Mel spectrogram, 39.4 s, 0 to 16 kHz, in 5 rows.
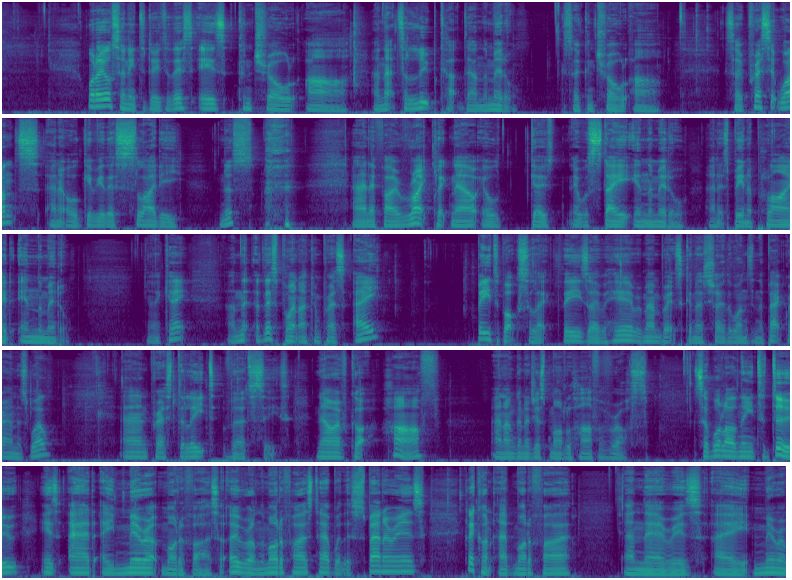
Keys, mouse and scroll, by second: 0.5 KP_1, 4.3 ctrl+r, 20.2 a, 21.2 b, 22.9-24.6 middle drag, 24.8 KP_1, 26.2 Delete, 33.5-35.3 drag, 36.8-38.8 drag.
